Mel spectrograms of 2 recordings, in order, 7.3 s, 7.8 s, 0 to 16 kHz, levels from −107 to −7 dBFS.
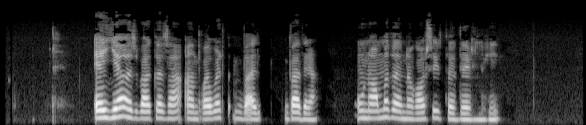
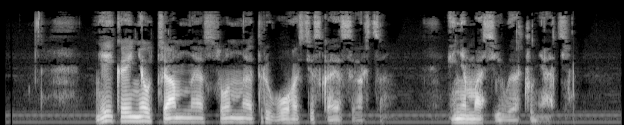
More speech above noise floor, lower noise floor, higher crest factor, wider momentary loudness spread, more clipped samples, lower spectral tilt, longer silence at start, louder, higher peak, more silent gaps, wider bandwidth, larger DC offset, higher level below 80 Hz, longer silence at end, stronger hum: first, 53 dB vs 37 dB; first, -75 dBFS vs -61 dBFS; about the same, 20 dB vs 24 dB; about the same, 15 LU vs 17 LU; neither; first, -7.5 dB/octave vs -4 dB/octave; first, 1.2 s vs 0.45 s; about the same, -23 LUFS vs -24 LUFS; about the same, -2 dBFS vs -2 dBFS; neither; second, 7.8 kHz vs 11.5 kHz; neither; second, -76 dBFS vs -58 dBFS; first, 1.1 s vs 0.65 s; neither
